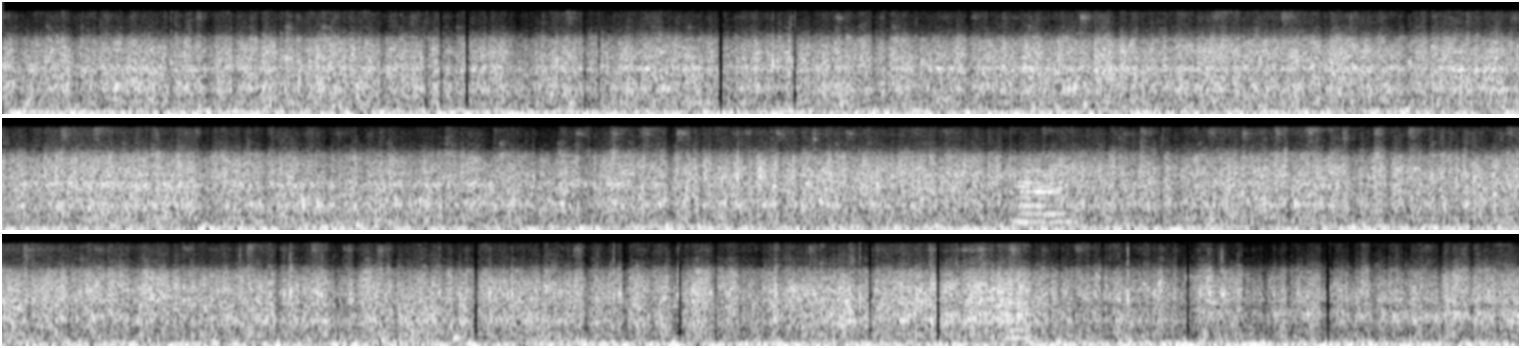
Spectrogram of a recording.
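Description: Steady running noise of a moving train heard from aboard: wheels on the rails and rushing air, with a short pitched sound about halfway through.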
